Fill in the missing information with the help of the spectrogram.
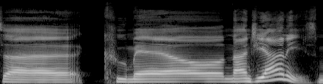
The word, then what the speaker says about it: Kumail Nanjiani: That's Kumail Nanjiani's movie.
